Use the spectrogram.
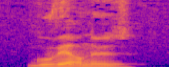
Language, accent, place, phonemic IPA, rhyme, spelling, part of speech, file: French, France, Lyon, /ɡu.vɛʁ.nøz/, -øz, gouverneuse, noun, LL-Q150 (fra)-gouverneuse.wav
- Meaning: female equivalent of gouverneur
